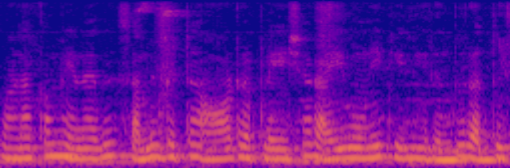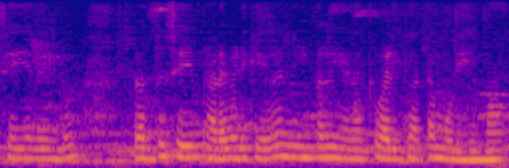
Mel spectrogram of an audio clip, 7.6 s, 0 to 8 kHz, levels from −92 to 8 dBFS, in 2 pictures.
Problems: background sounds at intervals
